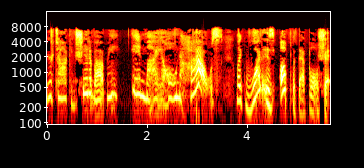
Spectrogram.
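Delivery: mock furious screaming rant, pitched way up. Retelling a fight in the house: imitating own screaming. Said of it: "And I'm screaming".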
